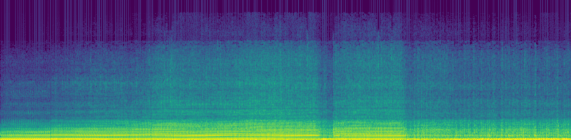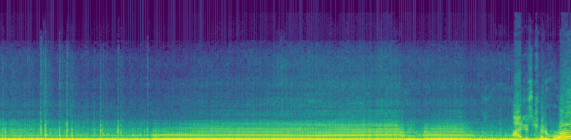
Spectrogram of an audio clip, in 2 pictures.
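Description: Motorcycle ridden along a dark road, its engine droning steadily with pitch rising and falling through gear changes and throttle shifts, loud and close throughout.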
